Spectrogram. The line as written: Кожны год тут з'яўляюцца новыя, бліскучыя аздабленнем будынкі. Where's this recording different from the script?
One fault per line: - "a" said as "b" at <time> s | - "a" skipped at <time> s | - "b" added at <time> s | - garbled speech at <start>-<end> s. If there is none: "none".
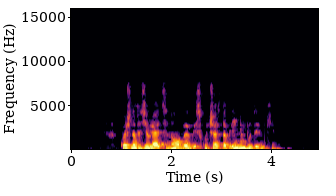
- "год" skipped at 1.3 s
